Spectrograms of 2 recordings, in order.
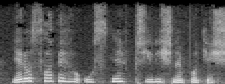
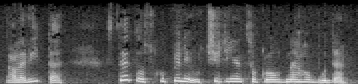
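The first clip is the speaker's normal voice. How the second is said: usual speaking voice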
